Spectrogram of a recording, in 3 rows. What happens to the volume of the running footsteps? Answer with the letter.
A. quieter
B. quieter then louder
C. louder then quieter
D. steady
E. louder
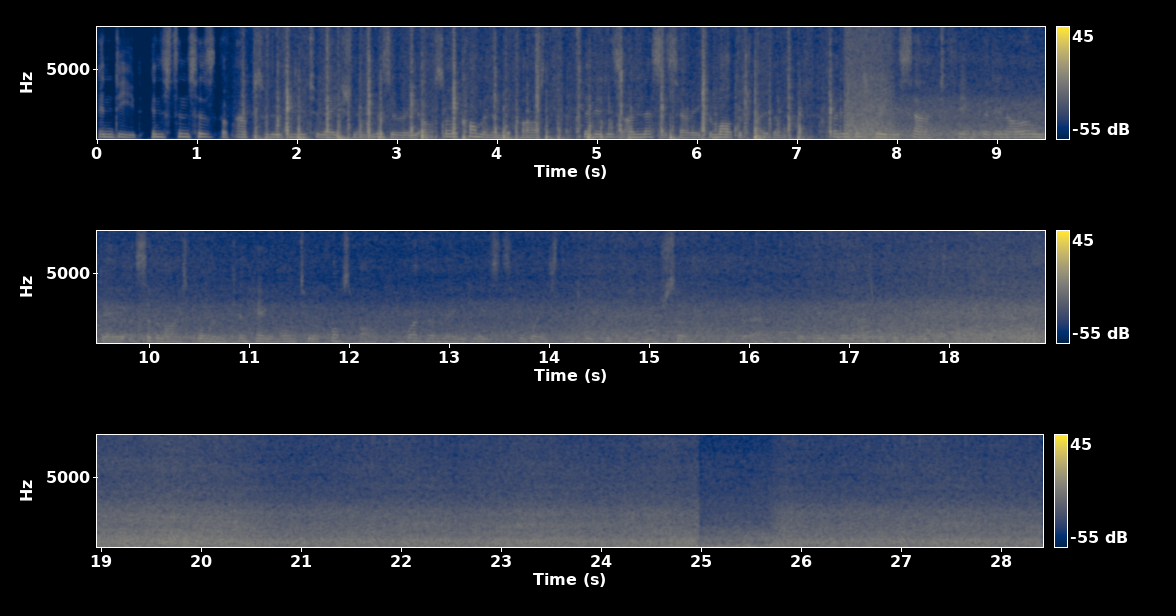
A.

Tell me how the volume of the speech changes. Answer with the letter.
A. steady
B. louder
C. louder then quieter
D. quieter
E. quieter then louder
D.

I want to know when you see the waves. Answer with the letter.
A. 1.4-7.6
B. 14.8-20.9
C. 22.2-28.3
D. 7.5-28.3
D.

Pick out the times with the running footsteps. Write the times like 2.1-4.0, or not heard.
1.4-7.6.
